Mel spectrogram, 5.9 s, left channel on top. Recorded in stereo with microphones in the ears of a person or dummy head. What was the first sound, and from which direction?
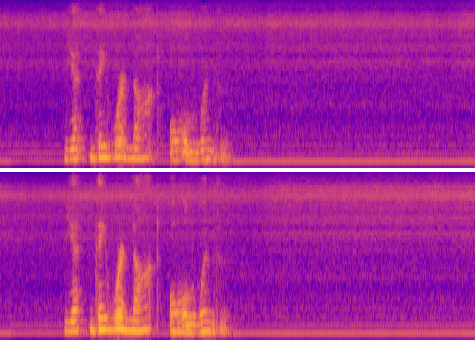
A woman speaking, 15° right (ahead or behind).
